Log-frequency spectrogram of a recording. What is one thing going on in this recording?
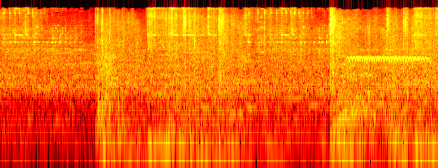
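A heavy tackle lands with a thud.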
